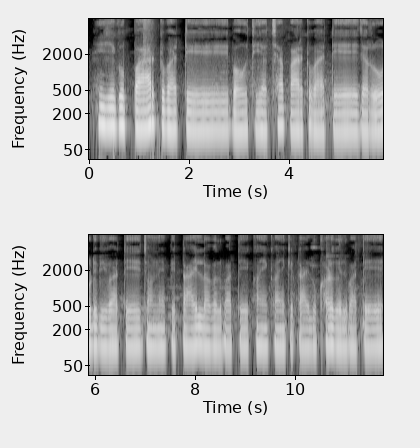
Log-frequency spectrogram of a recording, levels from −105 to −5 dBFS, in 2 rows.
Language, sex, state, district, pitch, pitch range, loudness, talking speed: Bhojpuri, male, Uttar Pradesh, Deoria, 105 Hz, 105-110 Hz, -26 LUFS, 120 wpm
